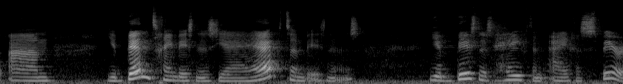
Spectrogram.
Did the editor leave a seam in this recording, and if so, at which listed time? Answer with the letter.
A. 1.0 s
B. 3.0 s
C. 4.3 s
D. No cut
D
